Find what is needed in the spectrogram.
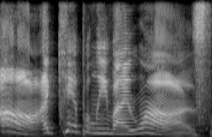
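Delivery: put-on high girlish voice, lost drawn out. Showing the voice once done for Final Fantasy eight: Selphie voice. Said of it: "I might do like the selfie voice".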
